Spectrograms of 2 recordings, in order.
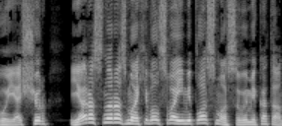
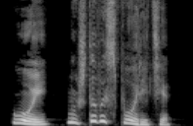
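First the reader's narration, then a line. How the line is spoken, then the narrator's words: Lazy drawl. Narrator (Russian): лениво протянула Пинки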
